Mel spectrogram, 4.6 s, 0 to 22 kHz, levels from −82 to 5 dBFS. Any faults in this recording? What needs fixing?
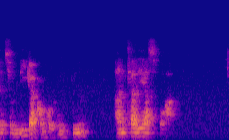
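No faults heard; nothing here needs fixing.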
